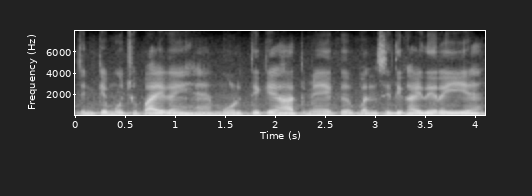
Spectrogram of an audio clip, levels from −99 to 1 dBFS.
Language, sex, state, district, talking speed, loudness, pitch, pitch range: Hindi, male, Uttar Pradesh, Shamli, 220 wpm, -16 LUFS, 120 Hz, 115-125 Hz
